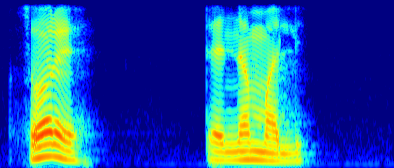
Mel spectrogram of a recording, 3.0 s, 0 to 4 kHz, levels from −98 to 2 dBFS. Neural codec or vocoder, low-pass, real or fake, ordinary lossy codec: none; 3.6 kHz; real; none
